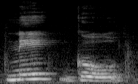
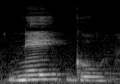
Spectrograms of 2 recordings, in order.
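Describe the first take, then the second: No difference in how they are said.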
